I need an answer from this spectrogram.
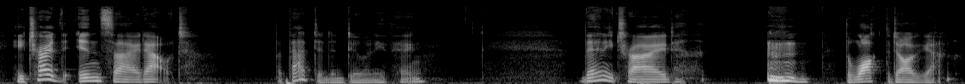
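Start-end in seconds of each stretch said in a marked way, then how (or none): none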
